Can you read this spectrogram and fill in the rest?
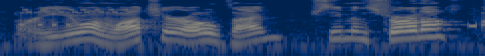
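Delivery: ordinary talk, nothing marked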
